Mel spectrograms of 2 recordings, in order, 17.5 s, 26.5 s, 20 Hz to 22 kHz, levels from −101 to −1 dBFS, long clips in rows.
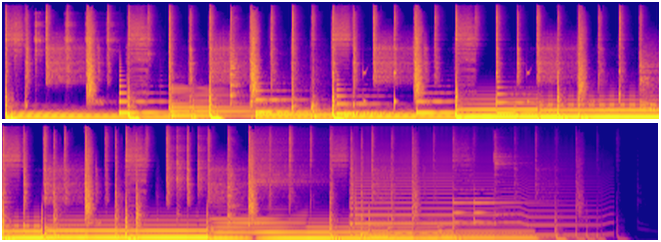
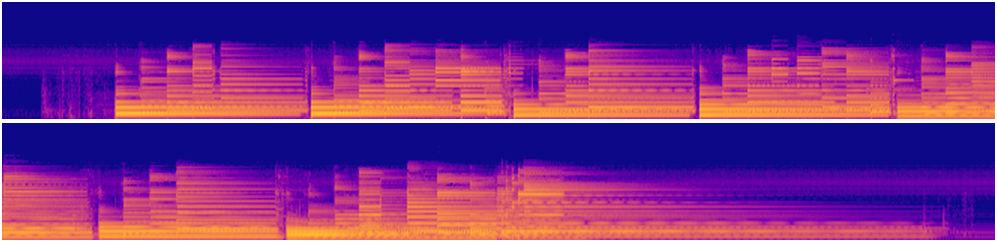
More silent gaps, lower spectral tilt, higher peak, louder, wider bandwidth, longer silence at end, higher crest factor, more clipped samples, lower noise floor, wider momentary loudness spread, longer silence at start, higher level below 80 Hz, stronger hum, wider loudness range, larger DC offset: neither; about the same, -6.5 dB/octave vs -6 dB/octave; first, 0 dBFS vs -10 dBFS; first, -13 LUFS vs -26 LUFS; first, 16.5 kHz vs 5.8 kHz; first, 1.25 s vs 0.9 s; about the same, 12 dB vs 16 dB; neither; second, -53 dBFS vs -74 dBFS; about the same, 14 LU vs 16 LU; second, 0.05 s vs 1.5 s; first, -16 dBFS vs -56 dBFS; neither; about the same, 12 LU vs 12 LU; neither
